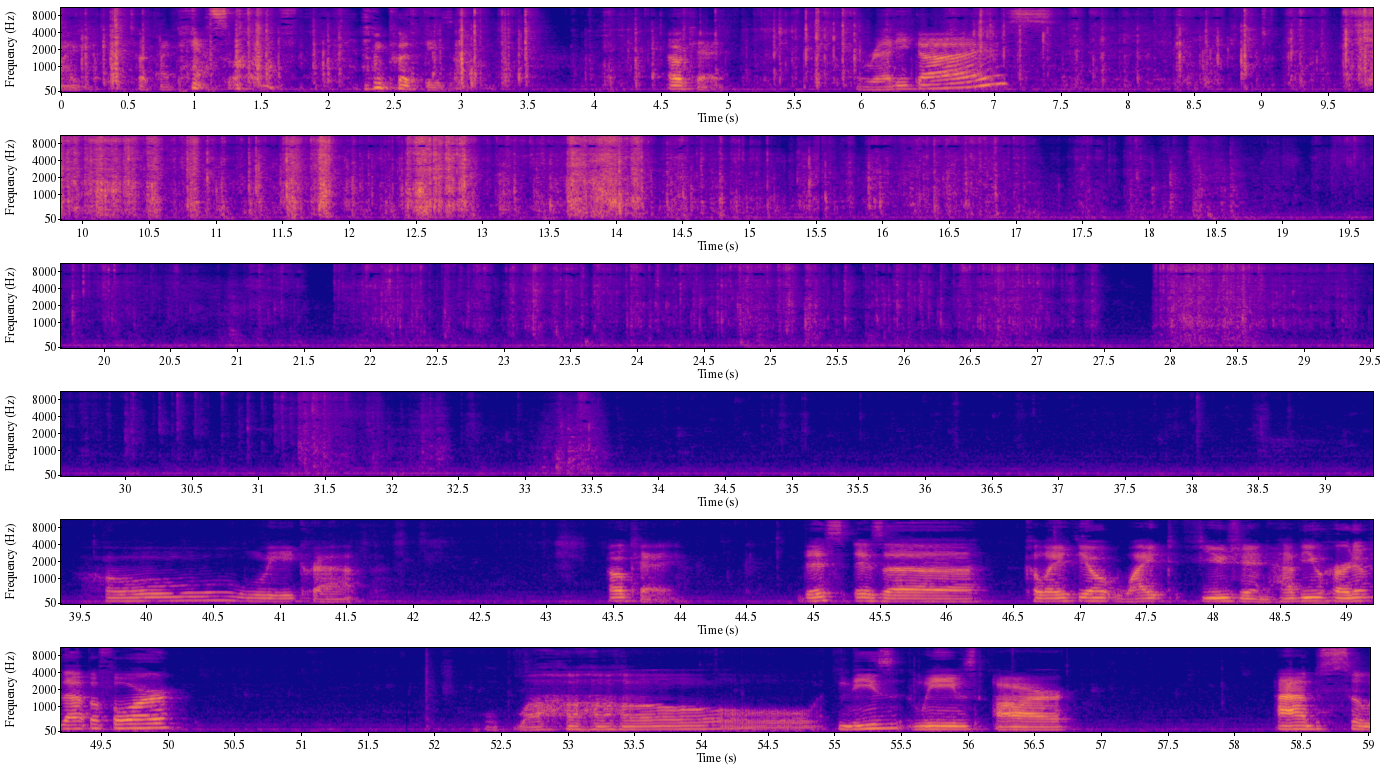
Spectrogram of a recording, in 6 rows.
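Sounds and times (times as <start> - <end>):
paper and plastic crinkling: 0.0 - 33.7.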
